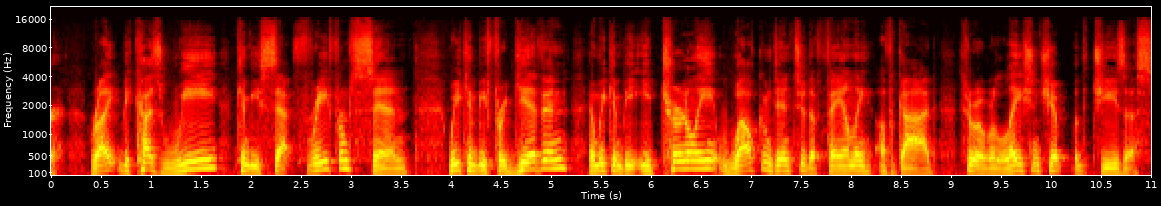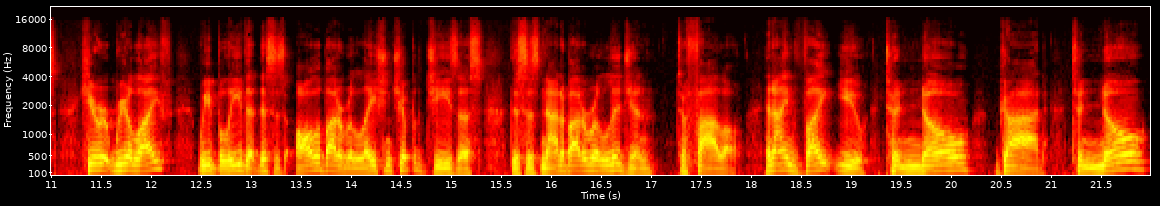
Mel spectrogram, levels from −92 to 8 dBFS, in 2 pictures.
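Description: A speech recording with nothing technically wrong with it.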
